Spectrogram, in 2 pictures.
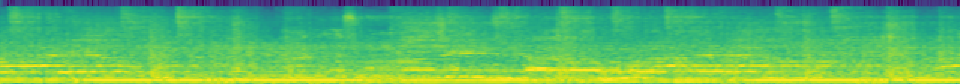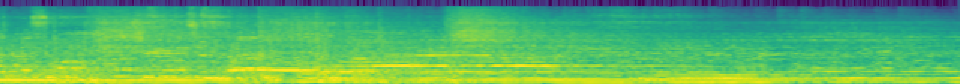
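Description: Live rock band playing through a PA in a large hall: electric guitars, bass, drums and a lead singer. About ten seconds in, the cymbals and the low end drop away, leaving held chords as the song winds down.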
